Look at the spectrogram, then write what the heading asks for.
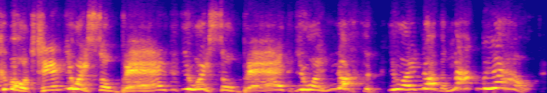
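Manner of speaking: taunting, pitch climbing to a mock shout; trash-talk like a cocky boxer; shit talking. Rocky goading Clubber mid-fight, shit talking. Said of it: "Rocky's shit talking".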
